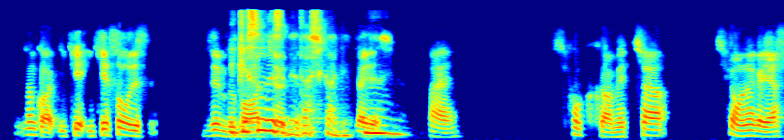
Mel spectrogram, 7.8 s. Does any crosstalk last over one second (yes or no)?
yes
